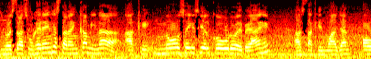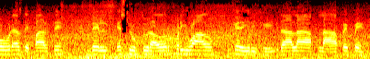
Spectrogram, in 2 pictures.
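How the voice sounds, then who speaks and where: A man's voice: fairly high pitch, fairly even intonation, moderate pace. A man in his thirties with a Colombian accent, a civic leader giving an earnest, persuasive interview outdoors by a building. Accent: Colombian Spanish. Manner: earnest, persuasive, with some repeated filler words. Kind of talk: on-camera interview statement. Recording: loud outdoor traffic noise behind.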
